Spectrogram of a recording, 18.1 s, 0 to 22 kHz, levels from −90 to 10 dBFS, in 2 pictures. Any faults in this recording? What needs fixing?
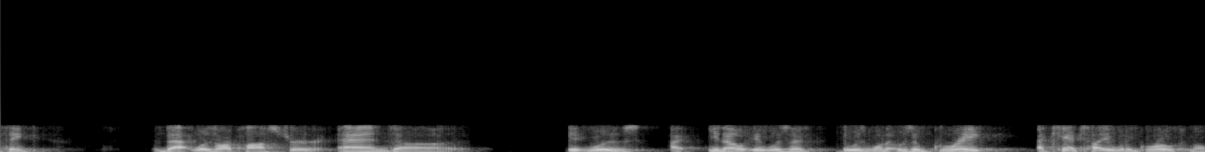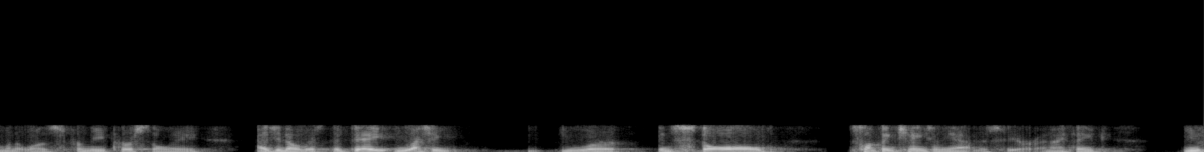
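G.723.1 codec damage runs through the whole speech clip: nothing above 3.8 kHz, with a hoarse, muffled tone and smeared consonants from slow 30 ms frame updates. The heavy damage points to roughly 6 kbit/s, and unlike a plain low-pass filter, which leaves a clean but dull sound, the coarse voice model adds roughness. To prevent it, carry the call on a wideband, higher-bitrate codec such as Opus.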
